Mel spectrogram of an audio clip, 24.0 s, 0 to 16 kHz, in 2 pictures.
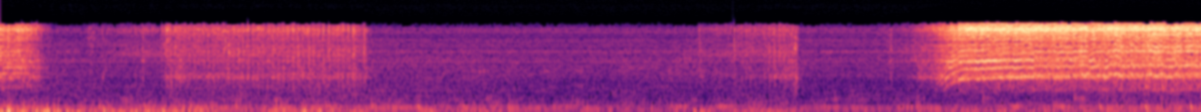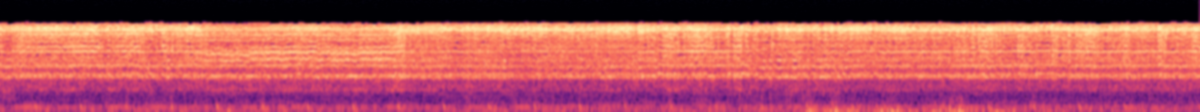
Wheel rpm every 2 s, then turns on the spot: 20, 20, 0, 10, 40, 160, 170, 160, 170, 170, 160, 160.
2-4 6-8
